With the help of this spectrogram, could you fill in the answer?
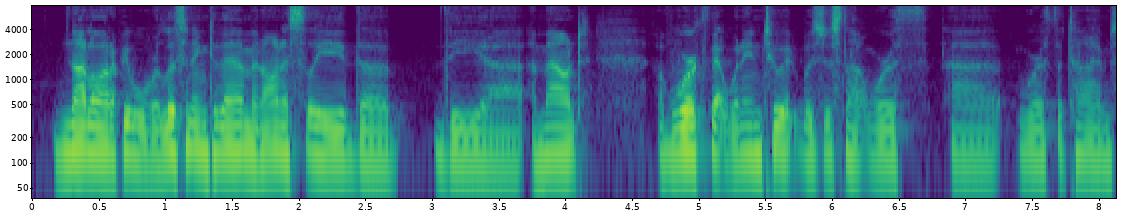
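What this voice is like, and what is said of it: Weak, tired voice. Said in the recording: “I apologize for my voice being kind of weak right now... it's been a while since I've teached and used my voice in such a way”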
